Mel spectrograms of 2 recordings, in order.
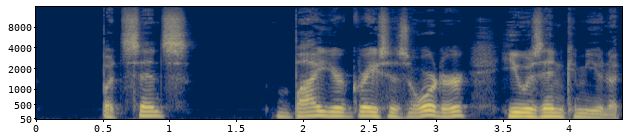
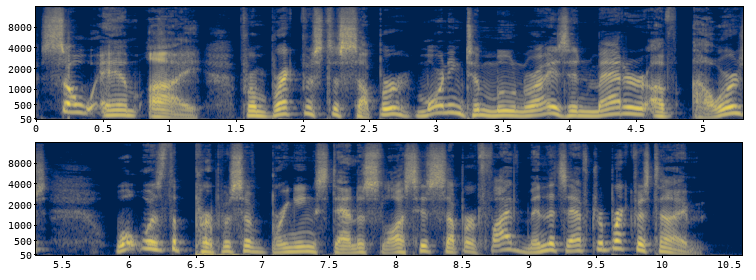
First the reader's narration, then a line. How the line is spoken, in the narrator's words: cried the Duke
